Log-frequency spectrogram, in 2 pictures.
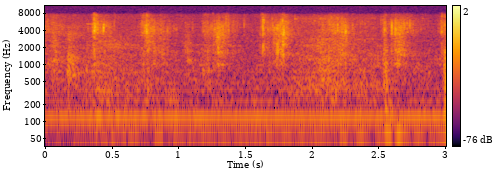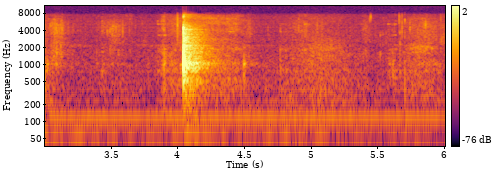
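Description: Hands squish and mix wet chopped vegetables in a bowl.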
